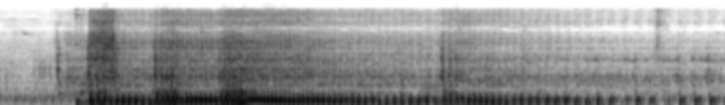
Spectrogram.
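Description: A motorcycle starting up: a kick or crank, then the engine catches and settles into a steady, chugging idle with a close, pulsing rhythm that slowly fades, plus a few clanks and scrapes.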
